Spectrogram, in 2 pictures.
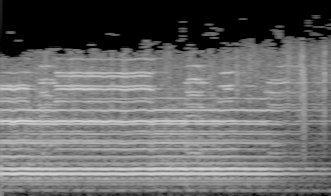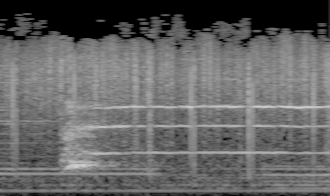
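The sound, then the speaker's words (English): A coyote's long, drawn-out howl rises and wavers over a steady hiss like falling rain, then fades before a second, thinner cry rises. It sounds distant, coming from the hills near a village. “Not a sound anywhere, Lamont, except that coyote off in the hills.”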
